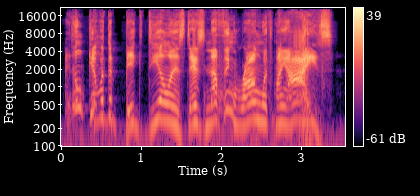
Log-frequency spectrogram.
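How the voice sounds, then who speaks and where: A man's voice: very high-pitched, expressive, normal speed, creaky, sharp tone, no room sound, pitched above the performer's own voice, exaggerated voice. A man voicing a cocky, brash young female pegasus athlete in a fan fiction reading, boastful and slangy. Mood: defensive, boastful.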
